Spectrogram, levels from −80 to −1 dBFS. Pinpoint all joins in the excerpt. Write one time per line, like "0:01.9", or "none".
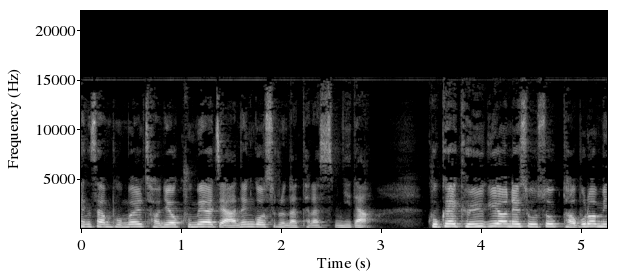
none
